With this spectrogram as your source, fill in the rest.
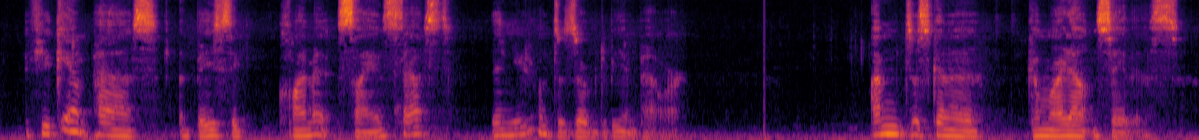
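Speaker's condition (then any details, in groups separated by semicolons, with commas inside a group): No condition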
